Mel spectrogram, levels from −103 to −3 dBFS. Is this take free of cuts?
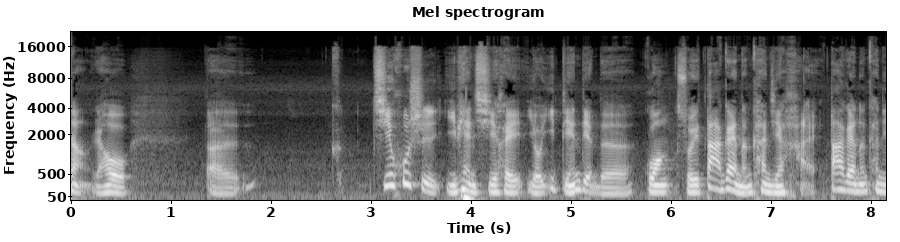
no; 1 cut; at 5.7 s

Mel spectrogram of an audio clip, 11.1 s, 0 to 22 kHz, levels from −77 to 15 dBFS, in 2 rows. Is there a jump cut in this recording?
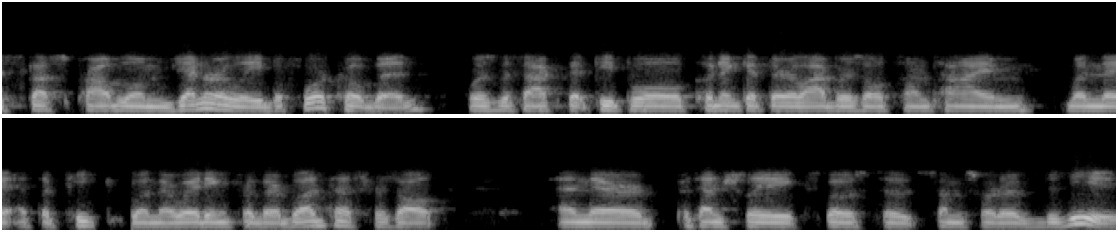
yes; 2 cuts; at 2.2 s, 6.2 s

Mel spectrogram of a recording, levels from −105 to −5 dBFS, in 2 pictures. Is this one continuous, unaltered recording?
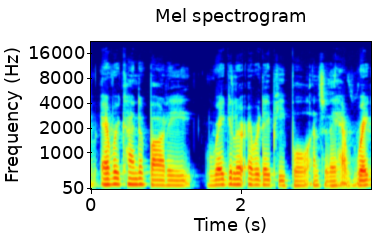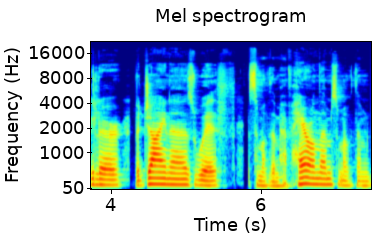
no; 2 cuts; at 4.2 s, 5.8 s

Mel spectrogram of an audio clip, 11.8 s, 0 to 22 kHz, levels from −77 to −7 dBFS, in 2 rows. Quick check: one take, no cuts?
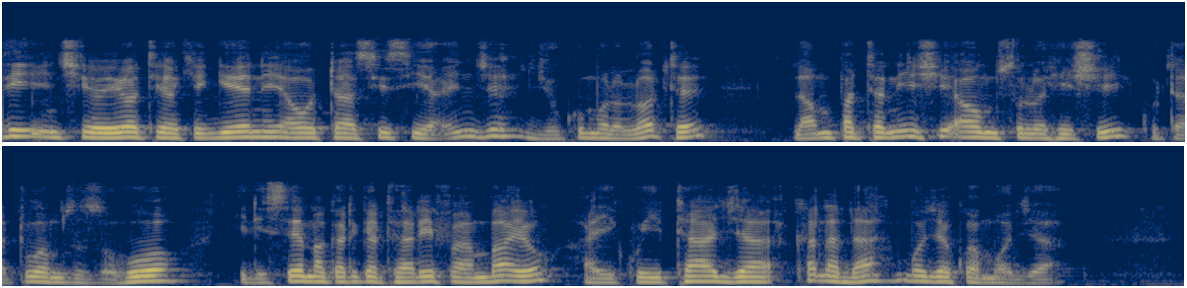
yes; 0 cuts

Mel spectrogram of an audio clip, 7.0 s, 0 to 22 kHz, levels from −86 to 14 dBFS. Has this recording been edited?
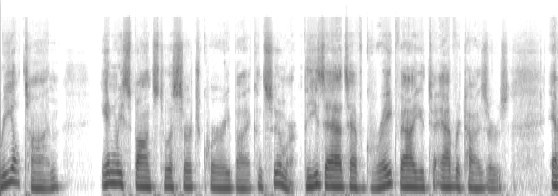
yes; 1 cut; at 3.7 s

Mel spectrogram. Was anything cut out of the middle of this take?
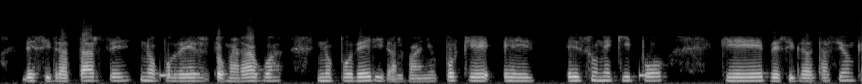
yes; 2 cuts; at 2.1 s, 7.7 s

